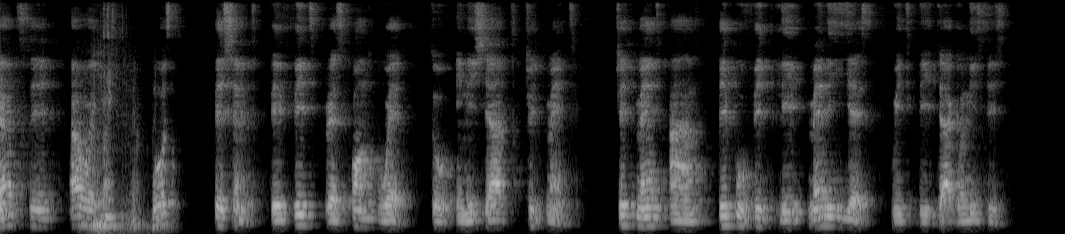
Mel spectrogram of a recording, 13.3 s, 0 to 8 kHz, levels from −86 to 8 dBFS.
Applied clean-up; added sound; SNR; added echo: neural mask model DeepFilterNet 3.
